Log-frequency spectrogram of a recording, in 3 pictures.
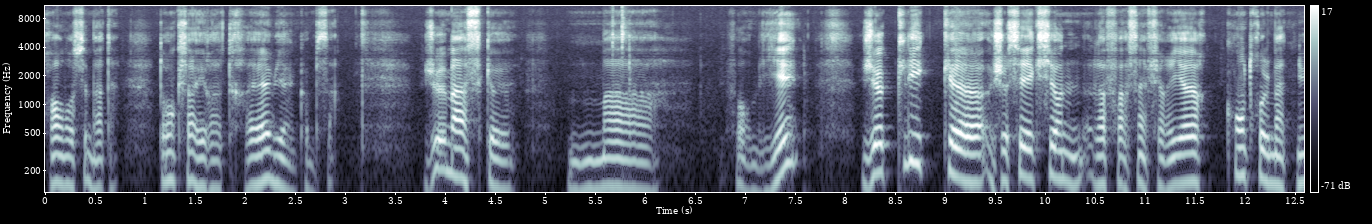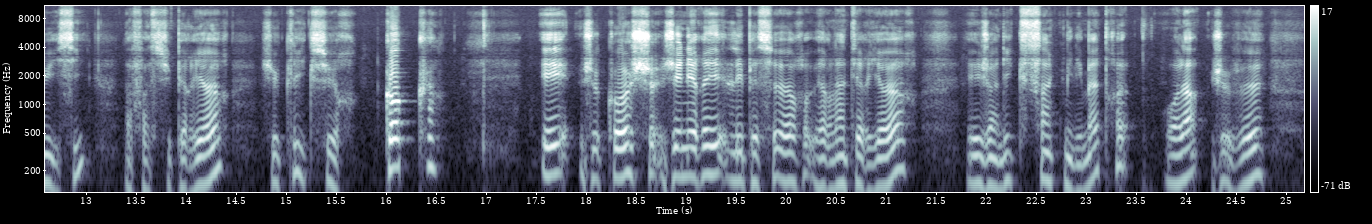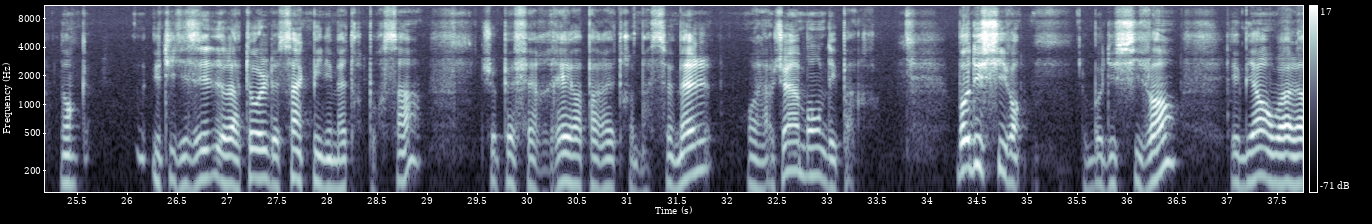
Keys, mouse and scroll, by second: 3.9 click, 5.6 space, 6.5 right click, 10.0 click, 10.6-11.6 drag, 13.5 ctrl+click, 15.9 click, 16.9 right click, 19.4 click, 22.0 click, 23.3 KP_5, 23.5 KP_Enter, 24.9-27.0 drag, 27.1 right click, 27.7 click, 30.3 click, 30.9 typing, 31.9 click, 32.7 click, 34.9 click, 36.5 click.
